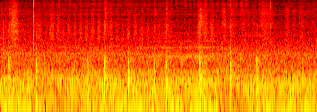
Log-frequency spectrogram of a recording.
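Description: A soft cloth rubbing over the head of a small guitar screw held between the fingertips, polishing it: faint scratchy rubbing with a string of light clicks.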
